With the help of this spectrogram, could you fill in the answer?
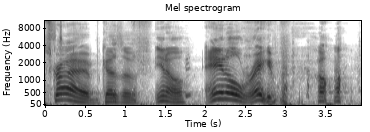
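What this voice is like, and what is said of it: Imitates another person's voice. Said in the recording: “It's my Norm McDonald impression. ... Spot on.”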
